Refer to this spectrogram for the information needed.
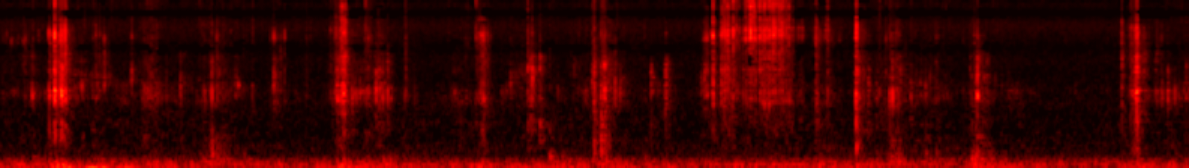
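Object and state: Dry soap bar, crunchy when carved.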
